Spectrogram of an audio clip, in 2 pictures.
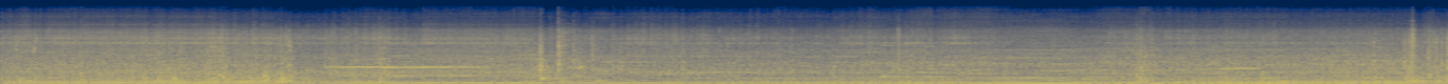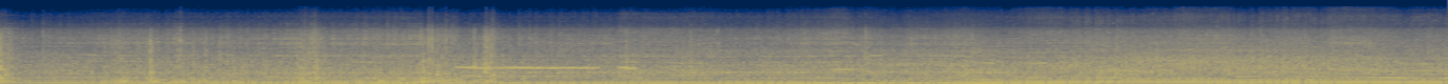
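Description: A skid steer loader's diesel engine rumbles steadily close by.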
